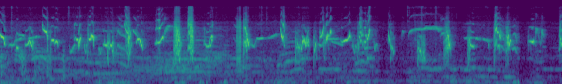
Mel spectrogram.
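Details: Lesser green leafbird, an untrained bird that already sings often, recorded as a tutor song for teaching caged birds: a busy, continuous run of varied sharp whistles, slurred chirps and quick trills, the phrases tumbling together with barely a pause.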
